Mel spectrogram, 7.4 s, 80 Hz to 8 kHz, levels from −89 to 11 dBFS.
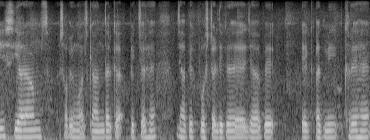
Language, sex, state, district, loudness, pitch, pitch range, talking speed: Hindi, male, Uttar Pradesh, Hamirpur, -17 LUFS, 140 Hz, 135-145 Hz, 180 wpm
